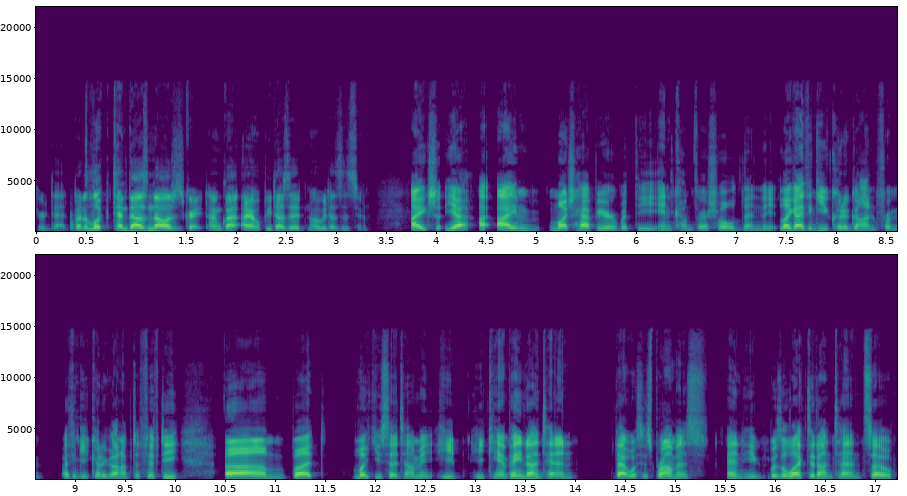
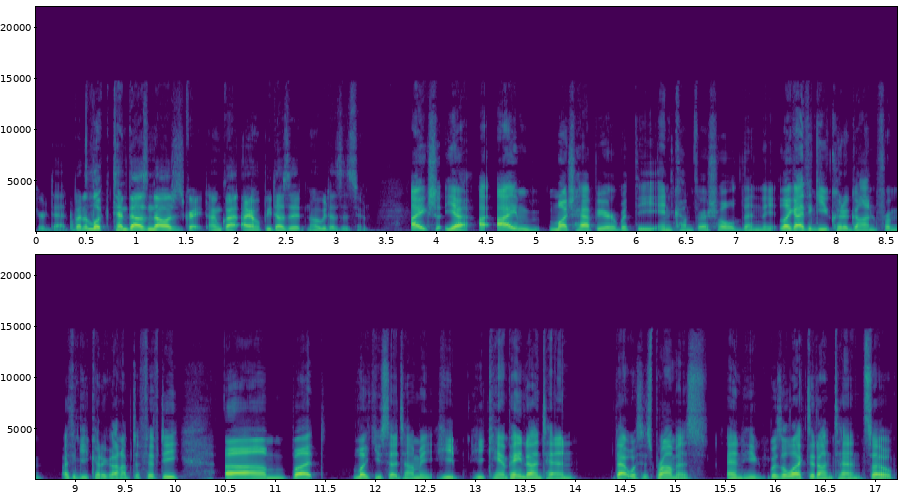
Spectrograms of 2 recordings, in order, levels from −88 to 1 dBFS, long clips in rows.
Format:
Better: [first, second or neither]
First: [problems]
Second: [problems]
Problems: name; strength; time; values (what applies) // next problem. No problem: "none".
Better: second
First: thin; somewhat; fading below 350 Hz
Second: none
